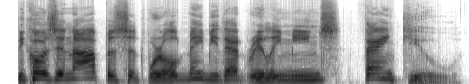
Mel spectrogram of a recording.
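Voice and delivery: exasperated, frustrated voice rising very high. Narrator reading a character going on with his complaint, voice rising in frustration. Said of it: "his voice rising in frustration".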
